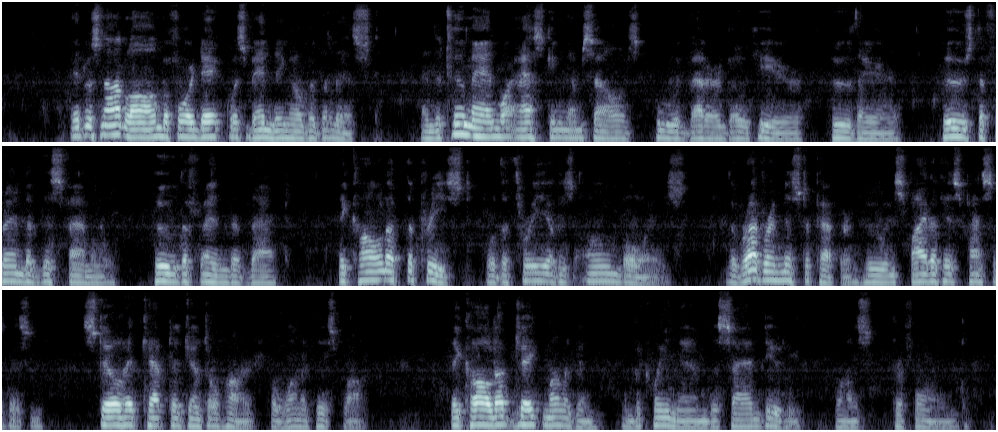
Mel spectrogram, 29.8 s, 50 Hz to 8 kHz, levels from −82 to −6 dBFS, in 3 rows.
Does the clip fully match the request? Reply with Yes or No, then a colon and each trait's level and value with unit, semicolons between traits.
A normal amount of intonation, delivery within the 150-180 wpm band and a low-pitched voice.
Yes: average, 3.9 semitones; average, 165 wpm; low, 110 Hz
